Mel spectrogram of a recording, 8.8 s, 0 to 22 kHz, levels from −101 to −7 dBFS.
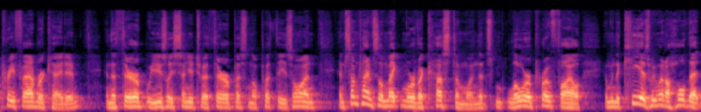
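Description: No technical fault can be heard anywhere in the audio. There is nothing to place at a time or trace to a cause.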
